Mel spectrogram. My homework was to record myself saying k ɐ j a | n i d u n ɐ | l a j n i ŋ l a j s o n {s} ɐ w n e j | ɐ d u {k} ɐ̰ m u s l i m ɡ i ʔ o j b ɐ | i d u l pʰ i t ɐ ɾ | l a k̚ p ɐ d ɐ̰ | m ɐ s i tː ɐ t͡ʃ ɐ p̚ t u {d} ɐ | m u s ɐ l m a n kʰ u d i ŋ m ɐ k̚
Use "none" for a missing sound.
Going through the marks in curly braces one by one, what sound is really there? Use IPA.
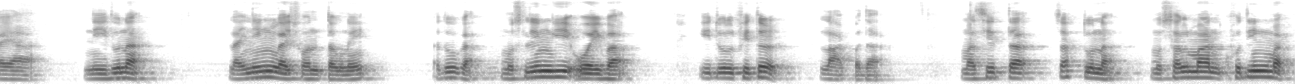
t, ɡ, n

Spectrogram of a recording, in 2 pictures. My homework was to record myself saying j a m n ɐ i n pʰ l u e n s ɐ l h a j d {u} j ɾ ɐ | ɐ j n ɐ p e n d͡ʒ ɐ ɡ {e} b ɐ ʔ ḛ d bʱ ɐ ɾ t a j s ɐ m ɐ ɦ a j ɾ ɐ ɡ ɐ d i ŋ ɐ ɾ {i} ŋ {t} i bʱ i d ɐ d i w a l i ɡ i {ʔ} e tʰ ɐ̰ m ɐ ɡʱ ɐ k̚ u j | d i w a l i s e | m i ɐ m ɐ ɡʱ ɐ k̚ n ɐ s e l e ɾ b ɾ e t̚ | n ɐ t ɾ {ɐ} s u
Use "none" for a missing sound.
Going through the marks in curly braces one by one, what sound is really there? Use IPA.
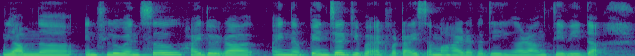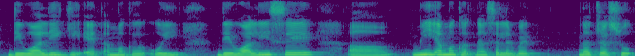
o, i, a, t, ʔ, ɐ

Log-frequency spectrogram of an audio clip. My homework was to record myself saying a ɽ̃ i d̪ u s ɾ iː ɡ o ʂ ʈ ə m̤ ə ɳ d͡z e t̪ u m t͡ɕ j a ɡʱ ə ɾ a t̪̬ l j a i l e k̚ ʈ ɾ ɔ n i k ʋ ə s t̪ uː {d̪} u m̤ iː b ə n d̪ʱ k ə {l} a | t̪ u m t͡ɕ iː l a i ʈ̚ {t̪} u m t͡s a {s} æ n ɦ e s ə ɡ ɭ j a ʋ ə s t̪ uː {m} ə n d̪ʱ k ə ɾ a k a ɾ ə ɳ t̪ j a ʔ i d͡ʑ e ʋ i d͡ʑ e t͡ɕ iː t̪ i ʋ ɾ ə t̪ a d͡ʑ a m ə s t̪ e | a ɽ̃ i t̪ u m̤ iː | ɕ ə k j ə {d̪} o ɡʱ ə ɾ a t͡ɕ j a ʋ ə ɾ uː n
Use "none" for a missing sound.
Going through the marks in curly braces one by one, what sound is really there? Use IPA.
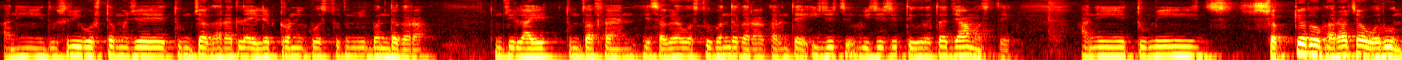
t̪, ɾ, t̪, f, b, t̪

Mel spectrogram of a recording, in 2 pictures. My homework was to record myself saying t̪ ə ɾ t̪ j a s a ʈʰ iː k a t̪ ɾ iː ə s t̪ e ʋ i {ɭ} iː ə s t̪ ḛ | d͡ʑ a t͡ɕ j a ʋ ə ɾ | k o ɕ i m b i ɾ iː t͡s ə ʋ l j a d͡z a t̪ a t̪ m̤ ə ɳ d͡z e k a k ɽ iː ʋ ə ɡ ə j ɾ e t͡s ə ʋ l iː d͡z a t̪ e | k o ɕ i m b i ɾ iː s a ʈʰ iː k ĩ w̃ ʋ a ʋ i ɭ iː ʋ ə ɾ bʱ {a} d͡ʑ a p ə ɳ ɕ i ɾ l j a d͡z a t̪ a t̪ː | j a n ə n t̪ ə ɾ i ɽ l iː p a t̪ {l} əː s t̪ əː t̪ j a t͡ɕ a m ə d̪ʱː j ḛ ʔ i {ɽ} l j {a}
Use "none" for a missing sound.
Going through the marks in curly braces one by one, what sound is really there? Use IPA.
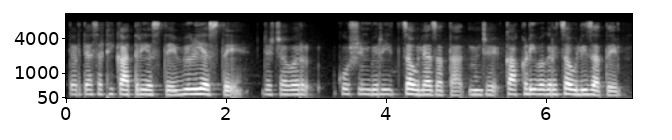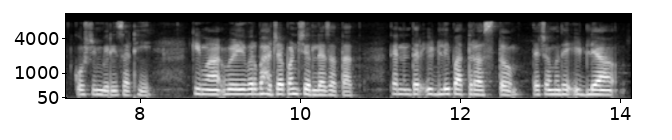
ɭ, a, ɾ, ɽ, a

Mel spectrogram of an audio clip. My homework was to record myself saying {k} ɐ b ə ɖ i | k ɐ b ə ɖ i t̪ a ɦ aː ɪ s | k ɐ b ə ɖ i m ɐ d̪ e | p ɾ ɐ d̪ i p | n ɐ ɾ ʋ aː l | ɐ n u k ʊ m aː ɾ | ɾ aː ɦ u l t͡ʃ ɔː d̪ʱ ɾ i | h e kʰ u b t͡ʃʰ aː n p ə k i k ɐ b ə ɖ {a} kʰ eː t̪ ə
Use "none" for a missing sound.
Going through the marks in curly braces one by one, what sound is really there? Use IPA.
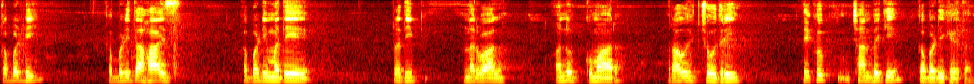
k, i

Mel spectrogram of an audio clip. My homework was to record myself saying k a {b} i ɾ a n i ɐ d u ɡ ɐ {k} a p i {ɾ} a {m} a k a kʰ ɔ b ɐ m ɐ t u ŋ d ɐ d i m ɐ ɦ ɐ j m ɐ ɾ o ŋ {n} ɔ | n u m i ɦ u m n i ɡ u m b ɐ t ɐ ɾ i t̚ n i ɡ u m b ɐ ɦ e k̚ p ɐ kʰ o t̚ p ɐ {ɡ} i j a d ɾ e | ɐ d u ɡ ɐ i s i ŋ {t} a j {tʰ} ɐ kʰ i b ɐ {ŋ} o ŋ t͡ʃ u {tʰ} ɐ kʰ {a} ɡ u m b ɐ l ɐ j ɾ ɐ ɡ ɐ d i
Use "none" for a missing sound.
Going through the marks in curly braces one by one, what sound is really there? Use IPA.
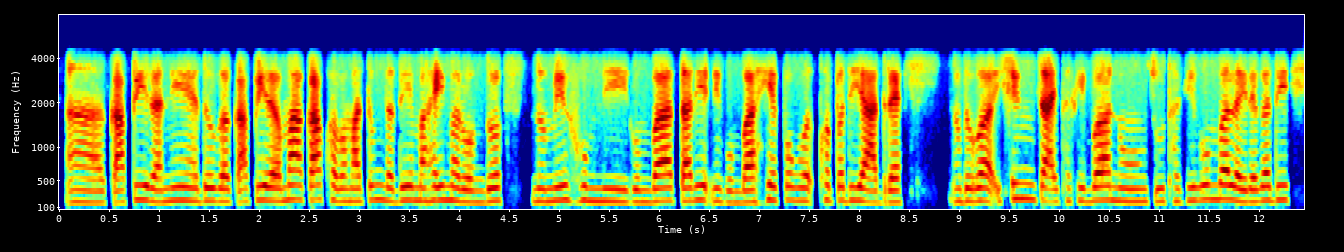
p, k, ɾ, m, d, d, t͡ʃ, tʰ, n, tʰ, i

